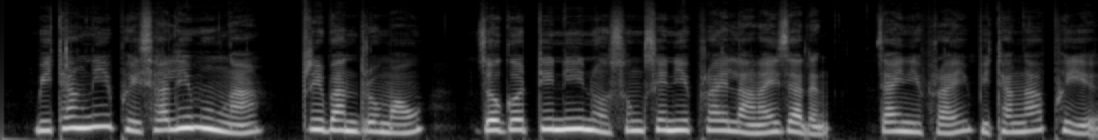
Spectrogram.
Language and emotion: Bodo, neutral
